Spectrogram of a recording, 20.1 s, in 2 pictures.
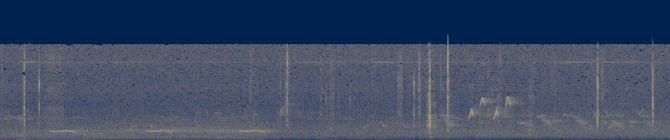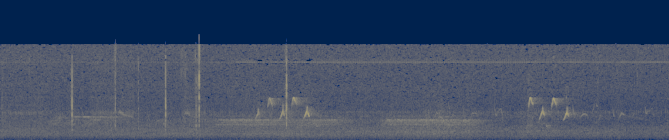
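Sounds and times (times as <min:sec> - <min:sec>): bird wavering whistled call: 0:00.7 - 0:01.2, 0:02.1 - 0:02.7
sharp ticks: 0:08.9 - 0:13.2, 0:14.2 - 0:14.7.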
